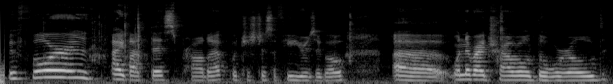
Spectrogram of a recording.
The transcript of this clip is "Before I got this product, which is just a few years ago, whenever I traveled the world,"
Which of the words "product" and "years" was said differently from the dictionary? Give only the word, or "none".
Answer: none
